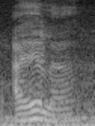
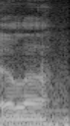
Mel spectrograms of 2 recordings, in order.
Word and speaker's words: Aella: Yes, Ella. We keep the A silent. – I have been saying Ayla. – Yeah, most people do. So we keep the A silent. – Okay. – We like to pronounce it Ella.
